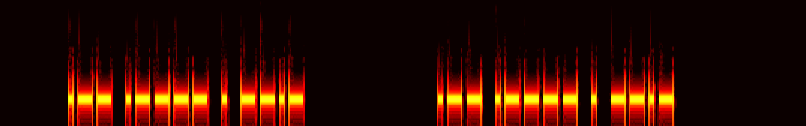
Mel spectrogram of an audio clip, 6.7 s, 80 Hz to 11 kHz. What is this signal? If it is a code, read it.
Morse code, heard as a keyed tone, about 30 wpm, 700 Hz. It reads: W1EQ W1EQ
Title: Easy Call Signs Repeated 2x - 30wpm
